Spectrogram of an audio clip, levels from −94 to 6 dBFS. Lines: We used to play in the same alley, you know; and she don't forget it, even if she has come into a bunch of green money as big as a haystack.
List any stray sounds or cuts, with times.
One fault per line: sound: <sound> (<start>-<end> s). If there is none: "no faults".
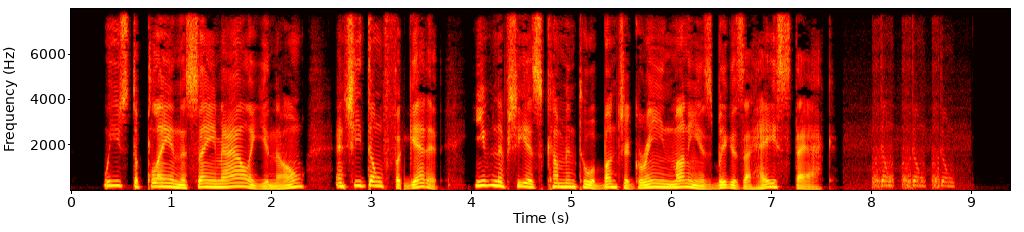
sound: dropout (3.3-3.3 s)
sound: laugh (8.0-8.9 s)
